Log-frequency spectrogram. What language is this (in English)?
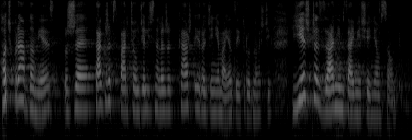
Polish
